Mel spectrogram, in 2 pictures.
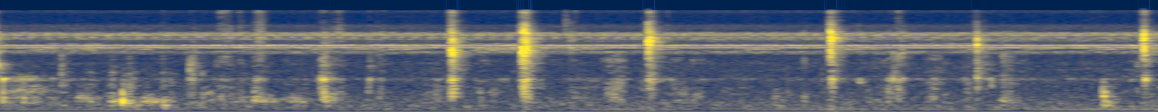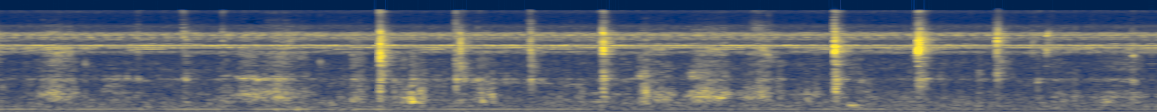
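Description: Close-miked eating: irregular sharp, wet mouth clicks and chewing as rice and boiled fiddlehead fern curry are eaten by hand. Beneath them runs a steady high-pitched background drone.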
